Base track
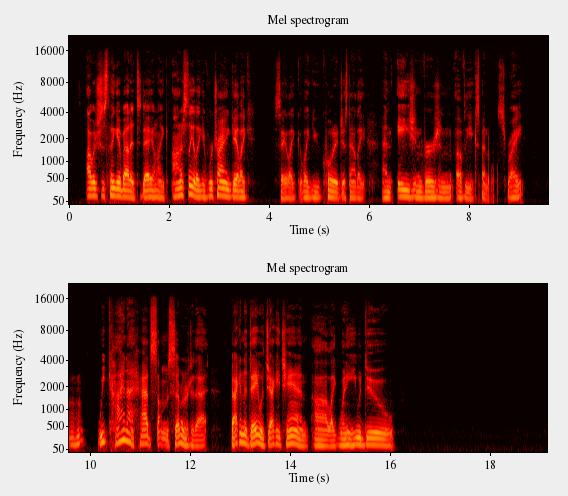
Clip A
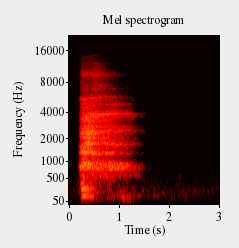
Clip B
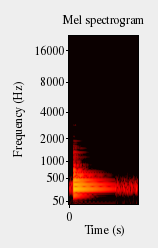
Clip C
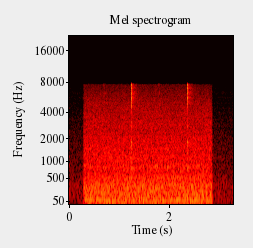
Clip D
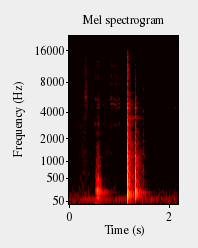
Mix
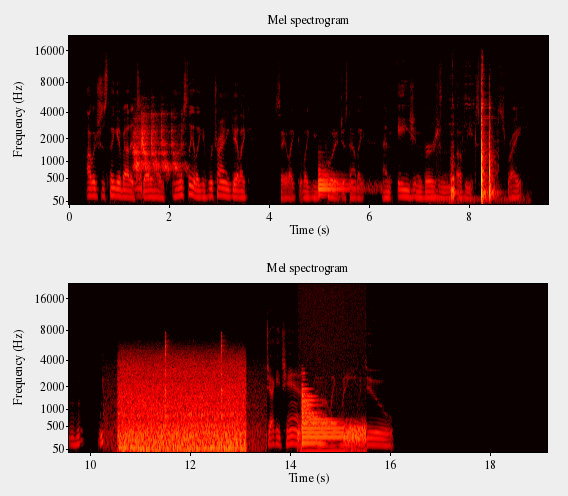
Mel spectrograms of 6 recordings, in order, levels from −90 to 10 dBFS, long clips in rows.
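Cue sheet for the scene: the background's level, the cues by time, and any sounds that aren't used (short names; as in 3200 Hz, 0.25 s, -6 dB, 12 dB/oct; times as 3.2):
base track -18.5 dB
1.06 add A -5 dB + LFO band-pass saw down 5.1 Hz 390–2000 Hz
4.9 add B -11.5 dB
7.09 add D, fades 0.05 s
10.26 replace with C -0.5 dB + LPF 4000 Hz 24 dB/oct
14.15 add B -2.5 dB + spectral compressor 10:1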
